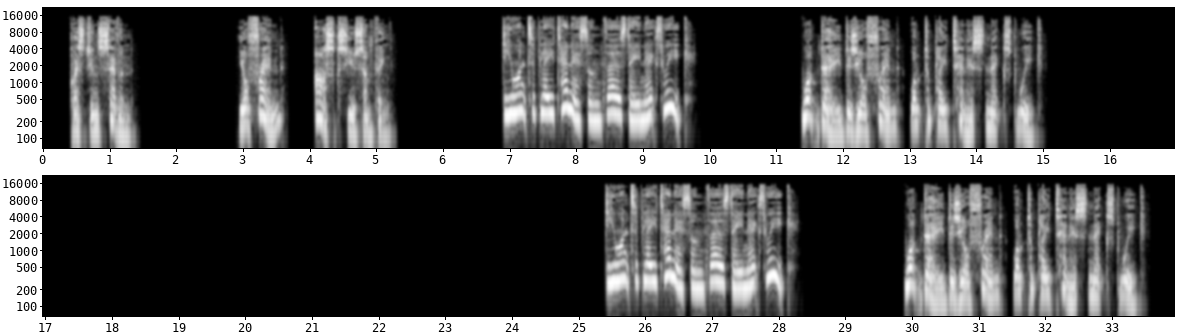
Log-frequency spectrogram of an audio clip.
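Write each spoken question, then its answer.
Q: What day does your friend want to play tennis next week?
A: Thursday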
